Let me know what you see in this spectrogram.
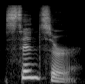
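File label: "censure", English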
